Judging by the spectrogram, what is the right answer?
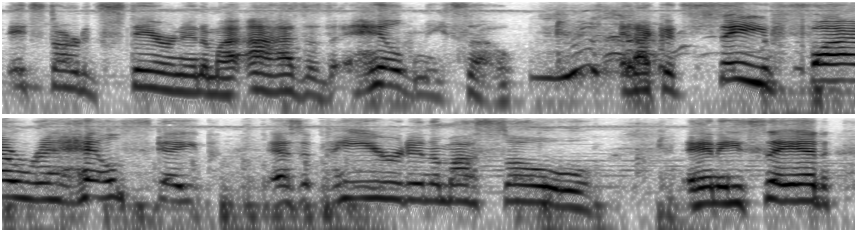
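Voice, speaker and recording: A player voicing an earnest, bumbling holy brother who speaks in a halting, dramatic, pious way in a tabletop game. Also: mid-range voice, animated, a bit bright, highs cut off, faint music behind. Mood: awed, dramatic.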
